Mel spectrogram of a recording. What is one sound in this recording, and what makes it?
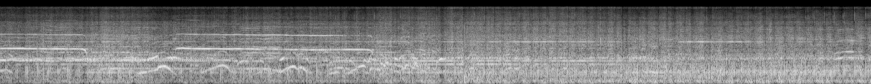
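A firework fountain hisses and crackles loudly nearby.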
